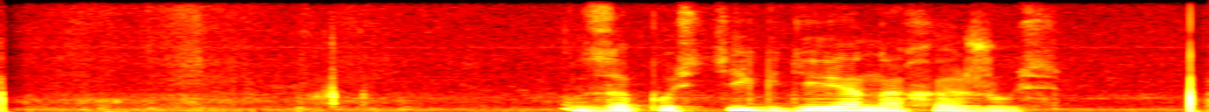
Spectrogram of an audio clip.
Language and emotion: Russian, neutral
